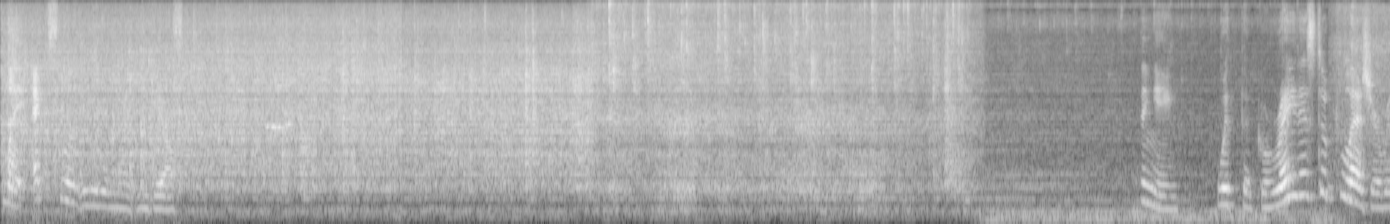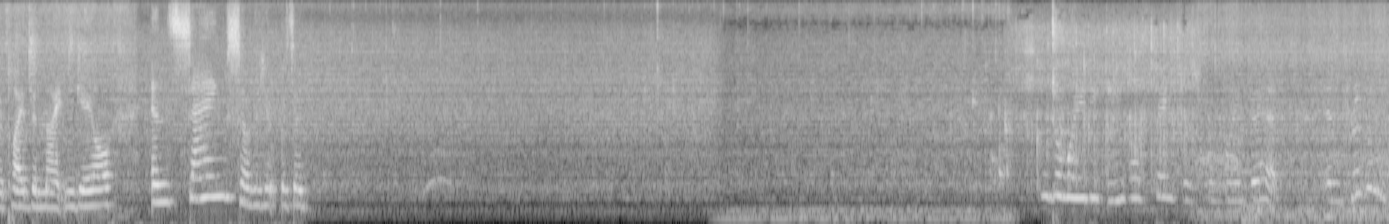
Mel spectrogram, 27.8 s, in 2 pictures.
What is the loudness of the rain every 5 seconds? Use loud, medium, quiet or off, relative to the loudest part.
loud, loud, quiet, quiet, quiet, medium.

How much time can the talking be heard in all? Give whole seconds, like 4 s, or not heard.
11 s.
